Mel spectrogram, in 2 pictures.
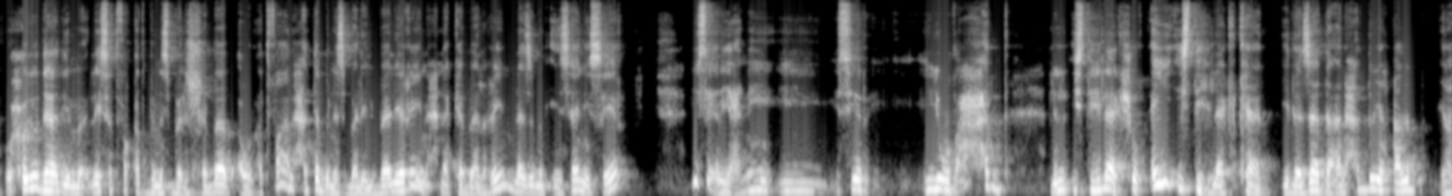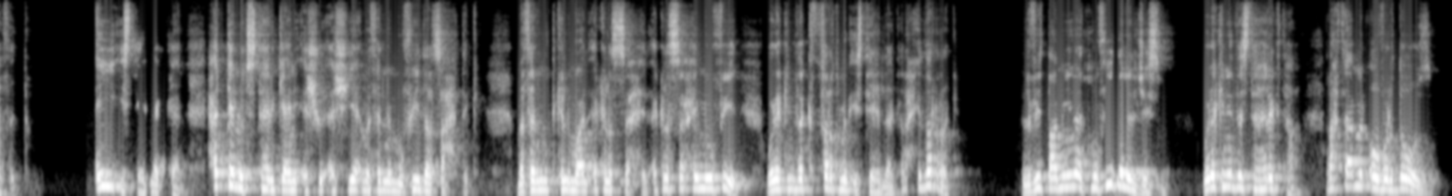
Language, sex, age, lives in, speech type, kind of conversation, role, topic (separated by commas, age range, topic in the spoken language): Arabic, male, 30-34, United States, conversation, unstructured, none, إيه رأيك في تأثير وسائل التواصل الاجتماعي على حياتنا اليومية؟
